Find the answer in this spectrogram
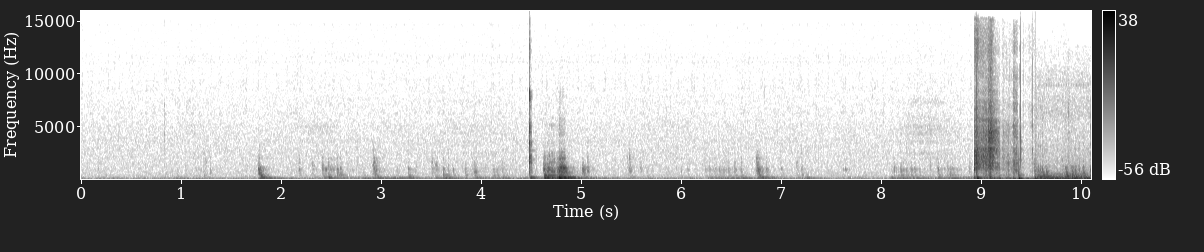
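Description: Quiet handling noises of a largemouth bass being unhooked with a tool in a kayak: scattered small clicks and rustles, with one louder sharp click and knock about halfway through. Near the end a loud rush of wind on the microphone comes in.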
